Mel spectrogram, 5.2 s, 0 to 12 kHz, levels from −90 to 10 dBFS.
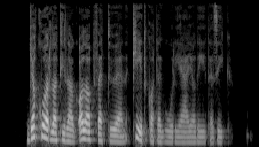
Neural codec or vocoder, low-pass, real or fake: none; 10.8 kHz; real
